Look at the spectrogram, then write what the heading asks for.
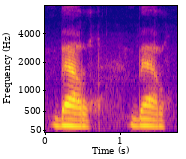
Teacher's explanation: اب یہاں پہ را سے پہلے زبر ہے، را سے پہلے زبر پیش یا کھڑی زبر ہو تو ہم اس را کو بھی موٹا پڑھیں گے۔ یہاں سے را سے پہلے زبر ہے اس لیے ہم را کو موٹا پڑھیں گے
